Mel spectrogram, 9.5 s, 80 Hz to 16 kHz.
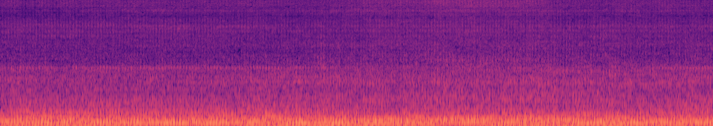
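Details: John Deere LT150 mower with replacement 15 HP Kohler engine, freshly swapped and mowing grass: deep, even single-cylinder thrum at steady speed, no misses or knocks; pulls the load healthily.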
